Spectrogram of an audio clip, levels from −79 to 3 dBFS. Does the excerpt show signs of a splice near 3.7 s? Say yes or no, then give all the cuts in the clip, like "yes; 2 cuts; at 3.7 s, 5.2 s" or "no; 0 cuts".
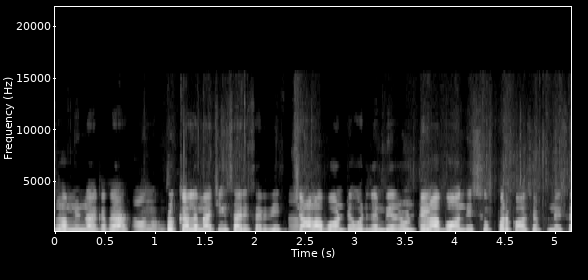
yes; 1 cut; at 3.7 s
